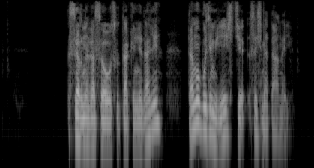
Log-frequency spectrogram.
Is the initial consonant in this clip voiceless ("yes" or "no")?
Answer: yes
